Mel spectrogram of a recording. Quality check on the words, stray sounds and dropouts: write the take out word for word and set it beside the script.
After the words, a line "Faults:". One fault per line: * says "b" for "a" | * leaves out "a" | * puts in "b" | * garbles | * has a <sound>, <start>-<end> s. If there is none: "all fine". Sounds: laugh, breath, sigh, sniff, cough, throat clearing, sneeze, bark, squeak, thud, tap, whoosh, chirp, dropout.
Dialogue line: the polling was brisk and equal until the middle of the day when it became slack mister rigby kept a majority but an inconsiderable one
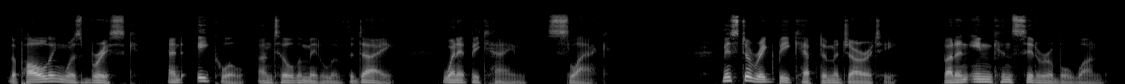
the polling was brisk and equal until the middle of the day when it became slack mister rigby kept a majority but an inconsiderable one
Faults:
all fine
